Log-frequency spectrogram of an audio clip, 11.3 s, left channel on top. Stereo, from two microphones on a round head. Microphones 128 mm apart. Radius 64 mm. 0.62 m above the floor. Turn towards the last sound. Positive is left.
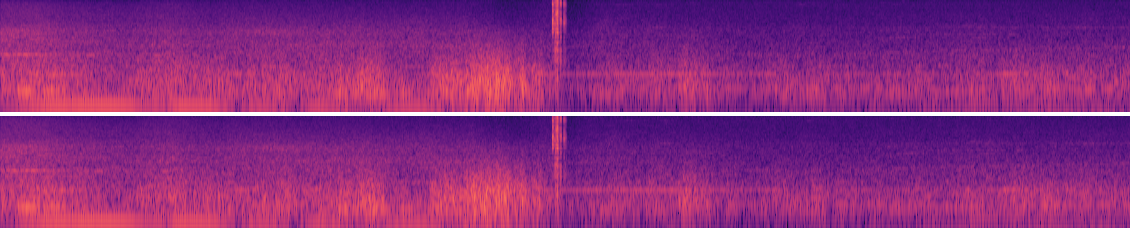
turn(degrees=20)  # may be behind; listen again after turning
